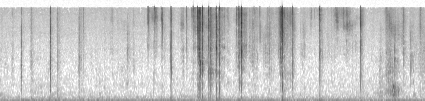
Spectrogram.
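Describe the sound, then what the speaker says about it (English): Medical tape being torn and pressed down to hold a bandage in place, a quiet close series of scratchy rips and crinkles in an irregular rhythm. "Let me just put some tape on there"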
